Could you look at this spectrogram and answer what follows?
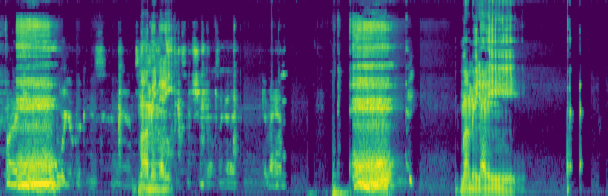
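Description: Four long, loud, rumbling belches over about twelve seconds, made deliberately on command, with quiet gaps between; voluntary burping.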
